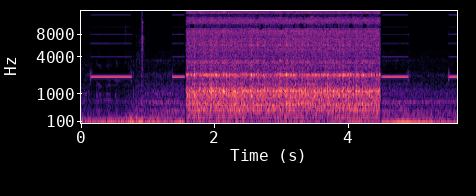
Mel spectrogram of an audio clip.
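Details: 2005 Scion tC on a morning cold start: a harsh, rough grinding roar lasts about three seconds. The fix is a new water pump, replacing the belt and belt tensioner too. Water pump bearing grinding.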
